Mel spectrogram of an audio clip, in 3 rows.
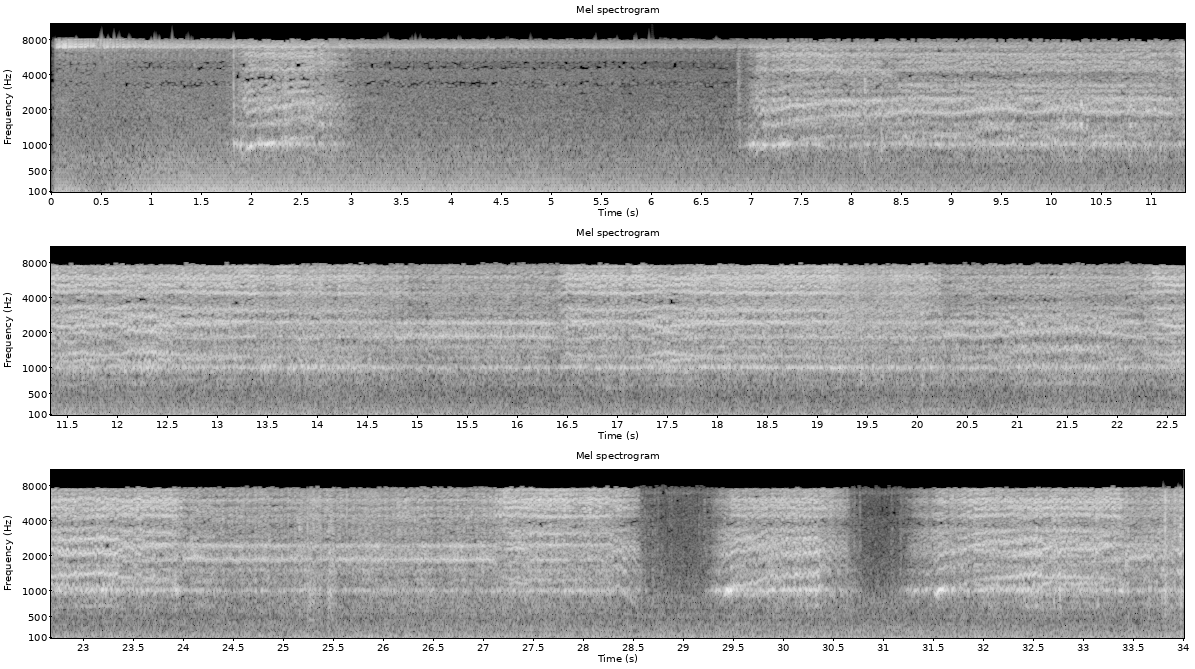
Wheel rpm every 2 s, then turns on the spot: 10, 50, 0, 70, 160, 160, 160, 160, 160, 160, 160, 160, 160, 160, 70, 70, 160.
none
